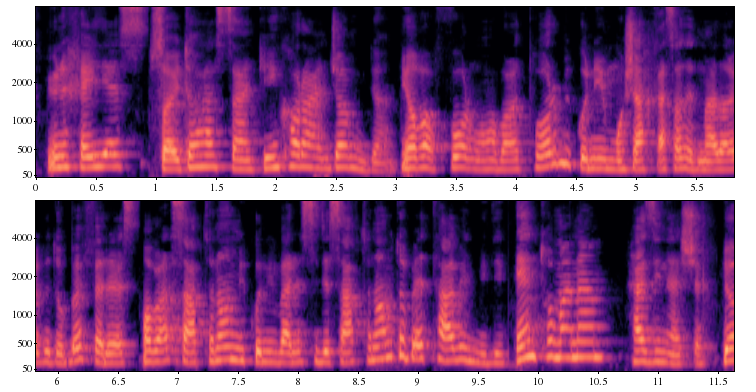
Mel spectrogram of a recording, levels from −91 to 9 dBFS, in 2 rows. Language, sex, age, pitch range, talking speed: Persian, male, 30-49, 160-200 Hz, 185 wpm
